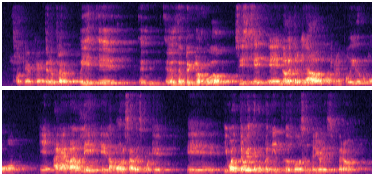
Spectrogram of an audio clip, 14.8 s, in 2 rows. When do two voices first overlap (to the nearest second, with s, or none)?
none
